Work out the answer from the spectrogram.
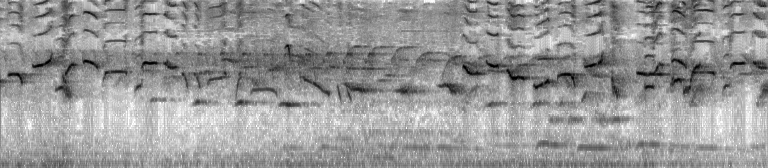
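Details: Oriental magpie-robin song meant to get a reluctant household bird singing: continuous jumble of quick whistled and chirped notes, fairly even in loudness, with faint lower whistles and background hum.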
